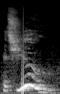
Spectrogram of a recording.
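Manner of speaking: high, loud, slow mock admirer; mock flirty woman. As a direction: ham up her cooing reply. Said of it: "And they say".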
